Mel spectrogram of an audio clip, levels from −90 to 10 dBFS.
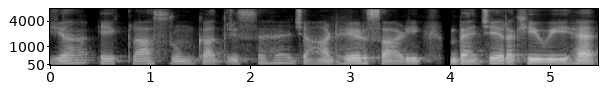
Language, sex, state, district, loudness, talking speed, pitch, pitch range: Hindi, male, Jharkhand, Ranchi, -24 LUFS, 155 wpm, 120 Hz, 115-125 Hz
